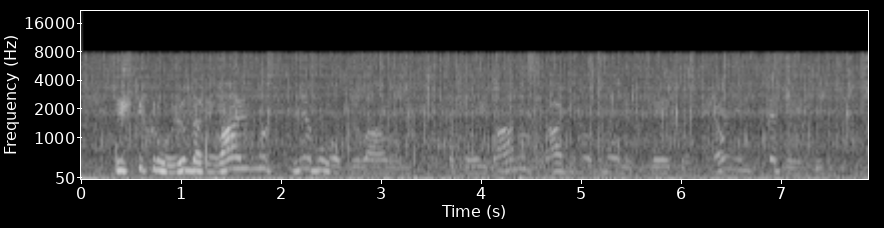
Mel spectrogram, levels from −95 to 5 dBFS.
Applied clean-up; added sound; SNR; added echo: none; Boiling; 3 dB; none.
